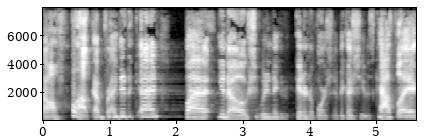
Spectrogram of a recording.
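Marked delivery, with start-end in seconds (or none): 0.0-1.7 play-acted, pitched-up, thoroughly fed-up, pissed-off outburst. Retelling how Big Kathy reacted to getting pregnant: imitating Big Kathy super pissed. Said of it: "she was, like, super pissed".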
